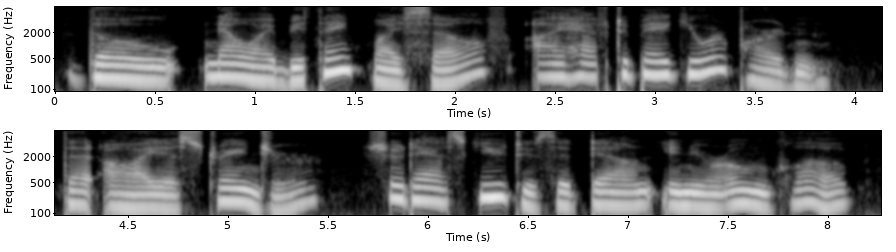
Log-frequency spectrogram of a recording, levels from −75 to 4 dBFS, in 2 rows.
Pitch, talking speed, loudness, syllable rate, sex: 170 Hz, 175 wpm, -17 LUFS, 3.9 syllables/s, female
